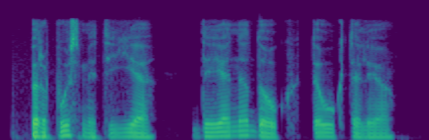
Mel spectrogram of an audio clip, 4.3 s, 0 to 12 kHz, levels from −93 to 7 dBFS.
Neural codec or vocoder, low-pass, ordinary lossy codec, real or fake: none; 7.2 kHz; AAC, 64 kbps; real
